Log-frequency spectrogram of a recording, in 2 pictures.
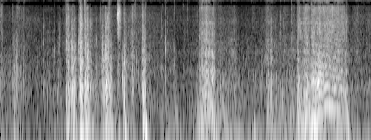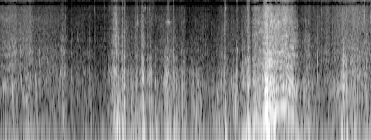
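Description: A dog vocalising in two drawn-out whines, about four seconds in and again near the end, among scattered knocks and rustles.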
